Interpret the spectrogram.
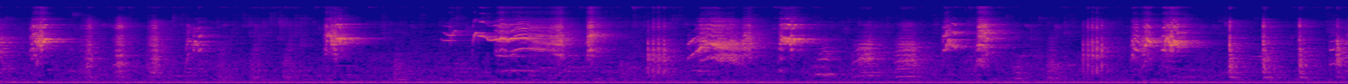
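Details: Energetic jalak kebo, or Javan myna, tutor song: continuous scratchy, grating squawks mixed with bright metallic whistled notes, bursts following quickly one after another over a constant low mains hum.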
